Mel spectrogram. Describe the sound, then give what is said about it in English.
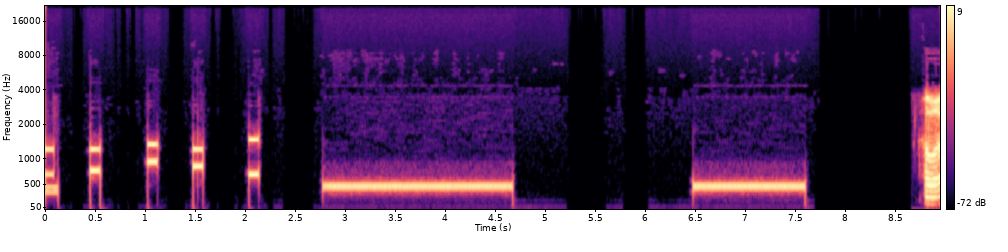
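Five short telephone keypad tones beep in quick succession as a number is dialed, then two long, steady ringing tones sound, separated by silence, with a brief noise at the very end. “I'm going to dial Michael's number right now.”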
